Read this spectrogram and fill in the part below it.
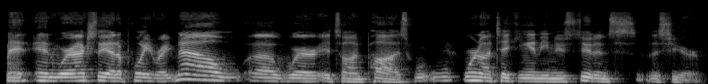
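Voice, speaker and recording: A man's voice: fairly high pitch, normal speed, fairly bright tone. A man acting a hesitant, earnest program director. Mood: earnest, concerned. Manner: hesitant, stammering starts. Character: earnest program director named Bob, near retirement, appreciative. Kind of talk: dramatized dialogue, natural conversation.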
